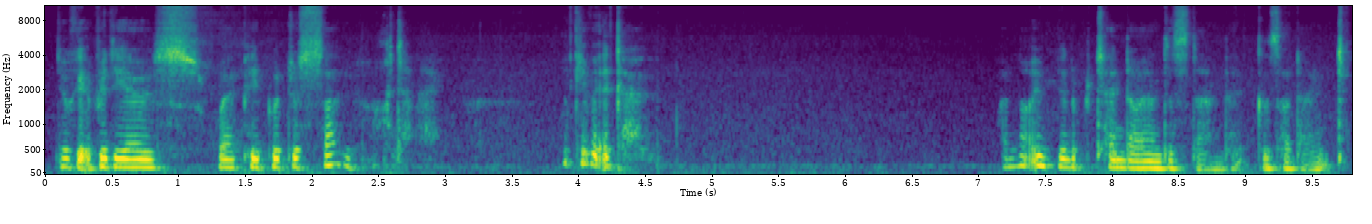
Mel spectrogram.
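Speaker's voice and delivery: talking very quietly. Explaining what a search will bring up, talking very quietly. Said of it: "I'm talking very quietly".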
